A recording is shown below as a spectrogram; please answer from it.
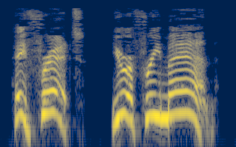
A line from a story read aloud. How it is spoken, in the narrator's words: The voice yelled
